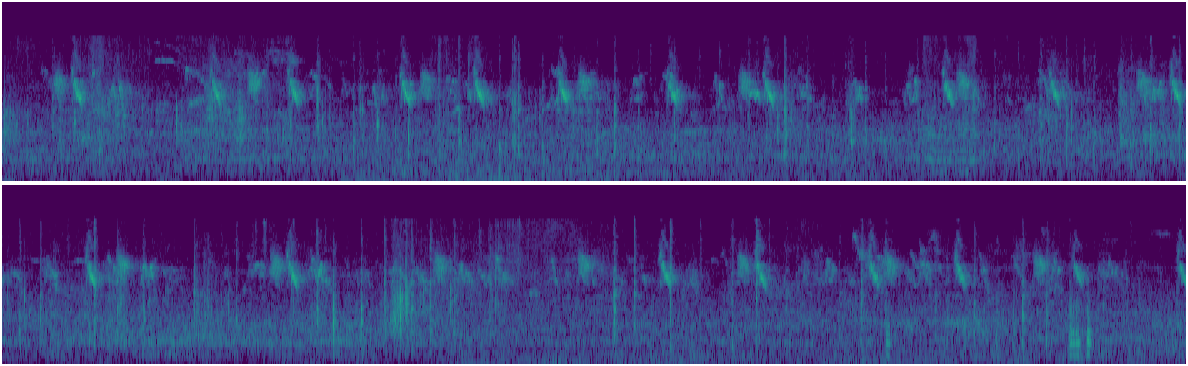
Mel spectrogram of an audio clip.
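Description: Small birds chirping over and over, short high chirps about one or two a second.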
